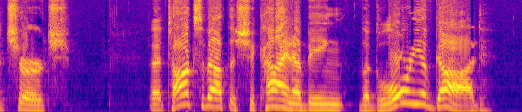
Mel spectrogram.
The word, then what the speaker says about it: Shekinah: Well, there's a couple ways to spell it, but the most common that I have found is the Shekinah. Shekinah. Shekinah.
